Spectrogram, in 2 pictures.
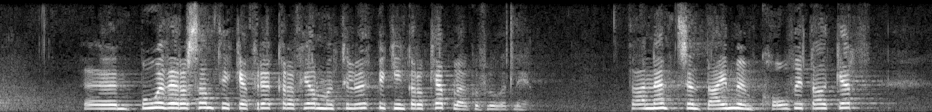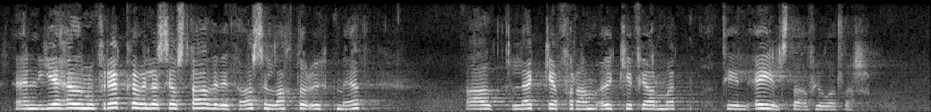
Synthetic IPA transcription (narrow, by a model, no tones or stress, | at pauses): puːɪvɛːɾasamt̪ʰɪhcɪafɾɛːkʰaɾafjawɾmak̪t̪ʰɪlʏhpːiciŋkaɾawcʰɛplakʏfluvɛt̪lɪ | θaðanɛm̥t̪sɛmt̪aːjmɪʏmkʰoːwvɪt̪aðcɛɾð | ɛnjɛɦɛvðɪnufɾɛːkʰavɪlasjawst̪aːðɪvɪðθaðsɛmlaht̪vaɾʏhpmɛð | aðlɛcːafɾamːœːɥcʰɪfjawɾmak̚n | t̪ʰɪleːjɪlst̪aːðafluːwat̪laɾ̥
